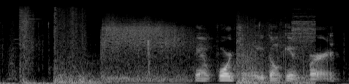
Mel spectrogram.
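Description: A fiery blast bursts with a whoosh.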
